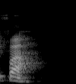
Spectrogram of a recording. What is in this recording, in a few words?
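"iffah", Malay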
